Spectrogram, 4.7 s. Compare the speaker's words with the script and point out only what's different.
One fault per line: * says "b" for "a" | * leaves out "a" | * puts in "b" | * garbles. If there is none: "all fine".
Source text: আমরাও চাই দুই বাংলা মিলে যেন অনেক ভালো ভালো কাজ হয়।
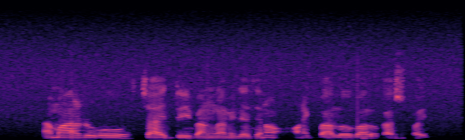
all fine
